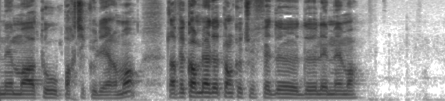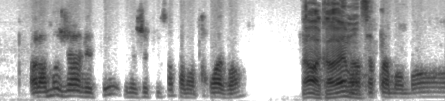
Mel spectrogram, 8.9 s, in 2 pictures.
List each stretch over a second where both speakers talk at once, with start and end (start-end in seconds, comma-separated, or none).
none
